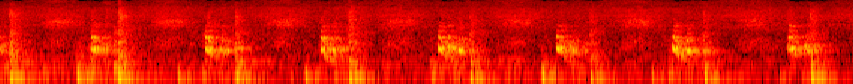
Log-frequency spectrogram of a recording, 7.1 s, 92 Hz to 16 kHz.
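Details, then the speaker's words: Persistent cough in an adult assistant, reportedly lasting over a week: a run of about seven short voiced cough bursts, roughly one per second, in a small room; the cough reportedly eased after eco-enzyme spray. "Hai air yang tadi batuk-batuk Ya udah sembuh disemprot dengan ee 1 banding 50"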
